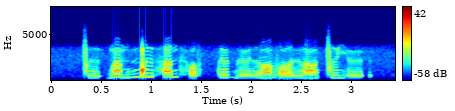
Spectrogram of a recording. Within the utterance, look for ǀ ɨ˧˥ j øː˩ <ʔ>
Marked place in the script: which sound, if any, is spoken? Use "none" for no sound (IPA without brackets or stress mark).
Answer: ʔ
